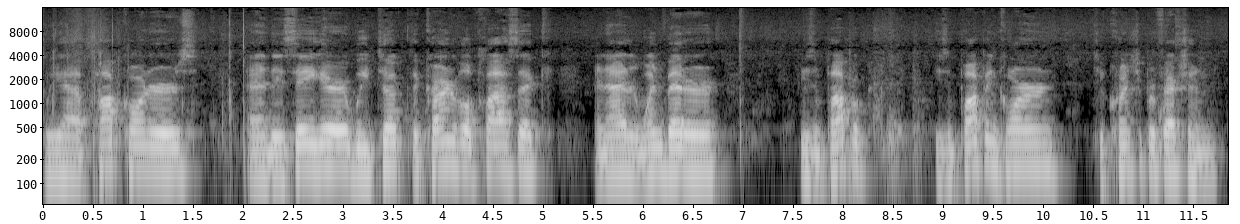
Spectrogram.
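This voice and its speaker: A man hosting a casual food review, talking in short phrases with pauses. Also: medium pitch, steady tone, poor audio. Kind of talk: casual snack review to camera. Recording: clear background noise with clicks.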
